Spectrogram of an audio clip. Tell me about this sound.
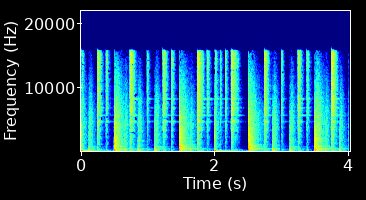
funk acoustic drum loops
acoustic, loops, drum, funk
